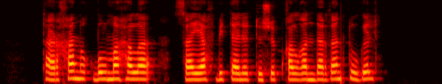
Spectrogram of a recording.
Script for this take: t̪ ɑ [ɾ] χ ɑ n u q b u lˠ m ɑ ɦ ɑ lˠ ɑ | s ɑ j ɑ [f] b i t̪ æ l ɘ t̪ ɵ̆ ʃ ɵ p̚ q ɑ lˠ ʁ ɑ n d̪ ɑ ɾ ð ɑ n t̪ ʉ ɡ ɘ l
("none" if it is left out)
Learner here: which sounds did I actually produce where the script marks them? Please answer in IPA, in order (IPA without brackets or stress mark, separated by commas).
ɾ, f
